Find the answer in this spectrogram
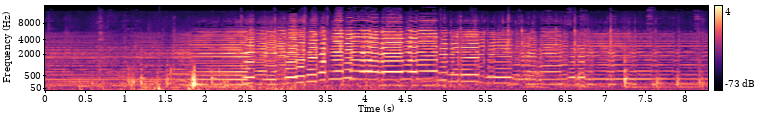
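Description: Harmonium playing a melodic phrase over held notes, the run climbing to a peak and falling back, loudest through the middle.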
